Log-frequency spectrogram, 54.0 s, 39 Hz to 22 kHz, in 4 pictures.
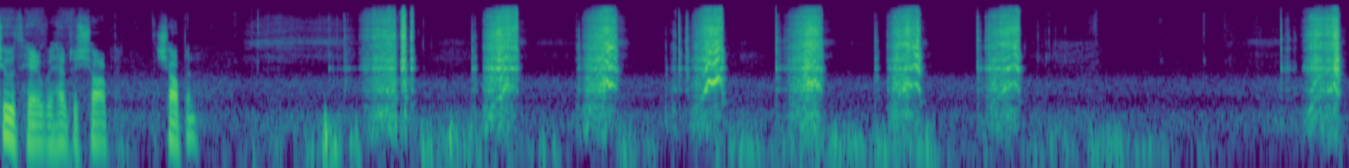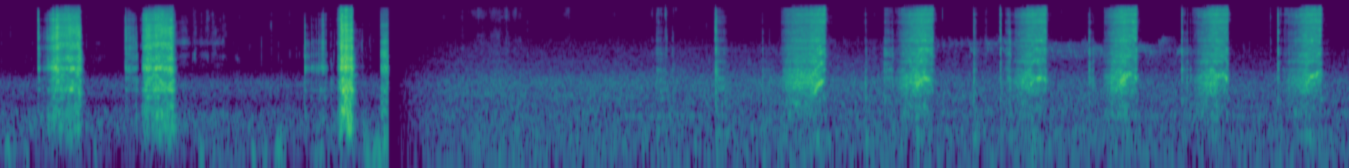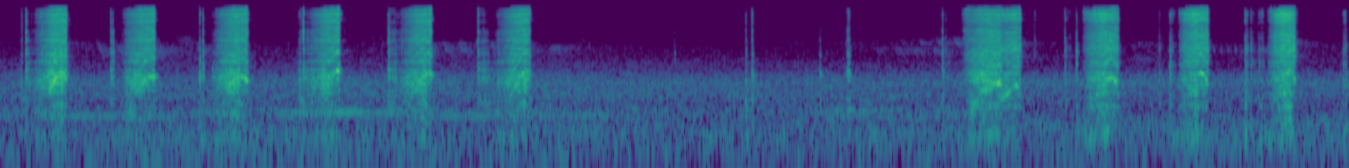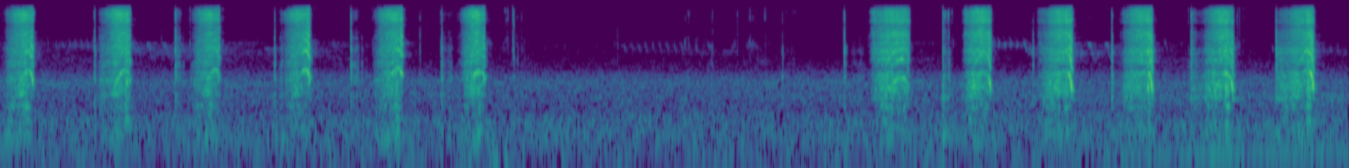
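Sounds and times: hand file rasping on saw teeth: 0:03.3 - 0:04.2, 0:04.8 - 0:05.2, 0:05.8 - 0:09.2, 0:09.8 - 0:10.3, 0:12.8 - 0:15.4, 0:21.2 - 0:32.4, 0:36.6 - 0:37.2, 0:37.8 - 0:43.6, 0:44.2 - 0:45.4, 0:49.2 - 0:53.7.

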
